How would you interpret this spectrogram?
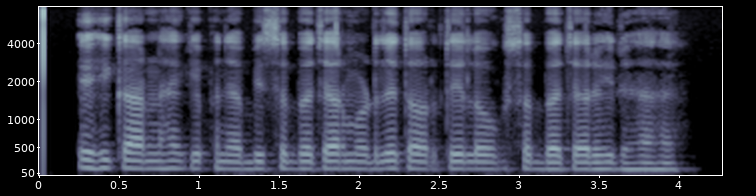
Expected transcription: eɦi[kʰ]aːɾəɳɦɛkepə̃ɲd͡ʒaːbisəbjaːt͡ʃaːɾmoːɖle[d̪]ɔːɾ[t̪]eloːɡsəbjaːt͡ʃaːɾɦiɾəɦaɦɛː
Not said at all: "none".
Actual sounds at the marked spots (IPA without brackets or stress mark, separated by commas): k, t̪, t̪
